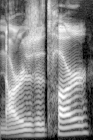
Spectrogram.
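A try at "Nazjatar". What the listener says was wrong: There's an S snuck in there somewhere.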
